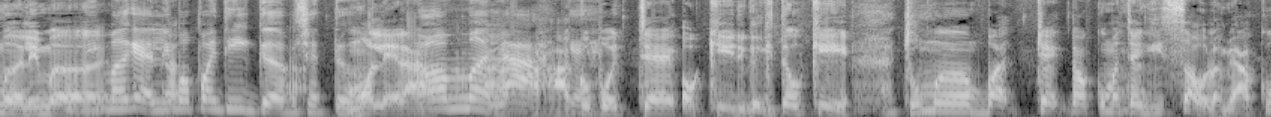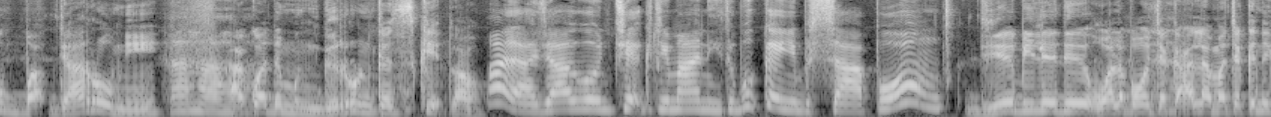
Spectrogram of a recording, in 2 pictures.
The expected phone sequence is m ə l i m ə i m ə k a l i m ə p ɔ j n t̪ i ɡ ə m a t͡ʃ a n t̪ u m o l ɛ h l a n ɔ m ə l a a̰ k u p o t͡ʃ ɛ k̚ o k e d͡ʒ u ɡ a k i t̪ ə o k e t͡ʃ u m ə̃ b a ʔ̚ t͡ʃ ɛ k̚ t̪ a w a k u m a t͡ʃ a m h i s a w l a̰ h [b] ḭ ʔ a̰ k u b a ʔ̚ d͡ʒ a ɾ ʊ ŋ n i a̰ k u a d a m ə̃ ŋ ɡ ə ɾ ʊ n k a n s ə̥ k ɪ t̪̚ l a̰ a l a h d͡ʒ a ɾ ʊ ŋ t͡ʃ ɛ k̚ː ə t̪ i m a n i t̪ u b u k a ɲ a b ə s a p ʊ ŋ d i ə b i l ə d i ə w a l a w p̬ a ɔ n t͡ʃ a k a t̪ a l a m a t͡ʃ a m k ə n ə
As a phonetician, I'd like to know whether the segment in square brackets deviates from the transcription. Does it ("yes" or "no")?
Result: yes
